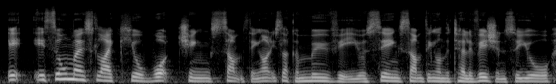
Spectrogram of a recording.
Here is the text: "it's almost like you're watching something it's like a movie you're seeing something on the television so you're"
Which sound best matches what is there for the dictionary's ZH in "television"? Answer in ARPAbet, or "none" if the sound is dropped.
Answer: ZH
